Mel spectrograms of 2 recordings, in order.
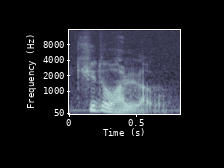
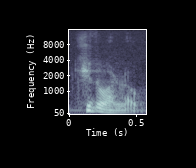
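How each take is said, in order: First: Soft answer. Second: Softer echo. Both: Real, not acted. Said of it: "한나가 오늘은 왜 일어나죠?".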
